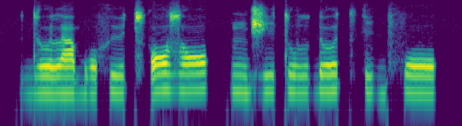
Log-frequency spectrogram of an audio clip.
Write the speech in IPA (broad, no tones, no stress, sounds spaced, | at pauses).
d ɵ l a b o x y t͡sʼ ɔ z ɔ | n d͡ʒ i t u l ɗ ɵ t͡sʼ i ɡ f o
